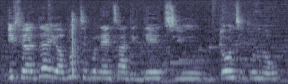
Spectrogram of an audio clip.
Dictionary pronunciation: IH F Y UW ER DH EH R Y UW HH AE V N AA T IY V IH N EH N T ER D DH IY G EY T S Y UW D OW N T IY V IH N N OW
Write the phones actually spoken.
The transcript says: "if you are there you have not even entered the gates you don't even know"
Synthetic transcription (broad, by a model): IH F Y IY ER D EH Y UW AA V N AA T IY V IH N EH N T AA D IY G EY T Y UW D OW N T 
